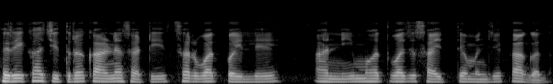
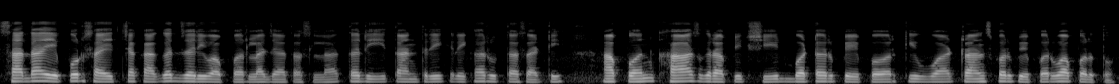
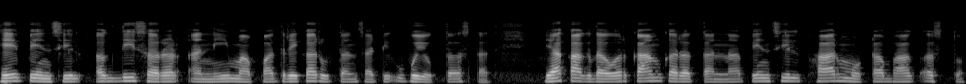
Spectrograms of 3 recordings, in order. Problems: background sounds at intervals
